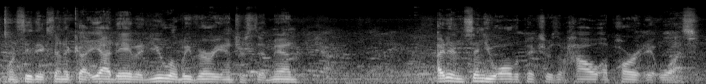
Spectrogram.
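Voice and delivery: ordinary talk, nothing marked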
